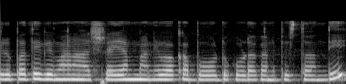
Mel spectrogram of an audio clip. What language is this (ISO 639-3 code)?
tel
